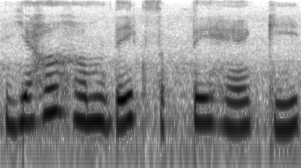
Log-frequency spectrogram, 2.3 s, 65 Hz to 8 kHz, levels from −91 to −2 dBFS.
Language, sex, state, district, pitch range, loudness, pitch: Hindi, female, Himachal Pradesh, Shimla, 225-250 Hz, -13 LUFS, 240 Hz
